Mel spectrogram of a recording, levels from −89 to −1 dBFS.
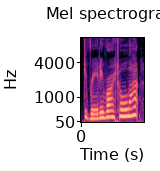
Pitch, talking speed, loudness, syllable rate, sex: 230 Hz, 280 wpm, -15 LUFS, 6.7 syllables/s, female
